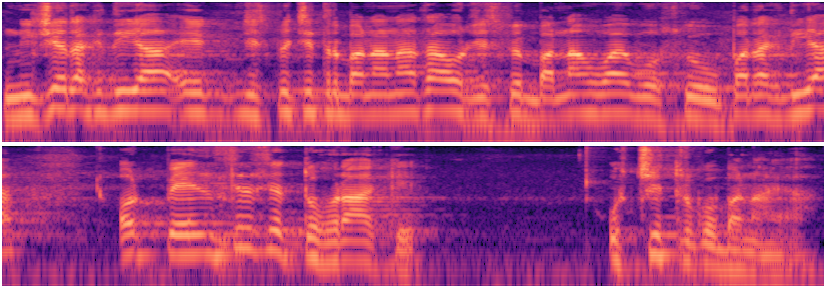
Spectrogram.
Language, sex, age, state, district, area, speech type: Hindi, male, 30-45, Uttar Pradesh, Hardoi, rural, spontaneous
